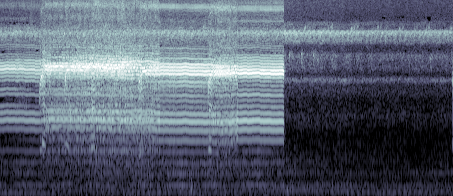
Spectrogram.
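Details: An Eastern narrowmouth toad (Microhyla carolinensis) gives a long, high, nasal buzz like a bleating lamb, held for several seconds.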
